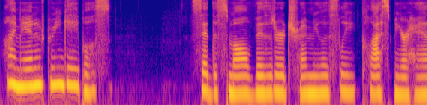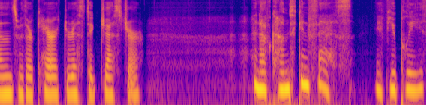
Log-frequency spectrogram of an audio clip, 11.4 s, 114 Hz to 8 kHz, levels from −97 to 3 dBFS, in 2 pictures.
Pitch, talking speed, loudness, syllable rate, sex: 205 Hz, 130 wpm, -16 LUFS, 5.0 syllables/s, female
